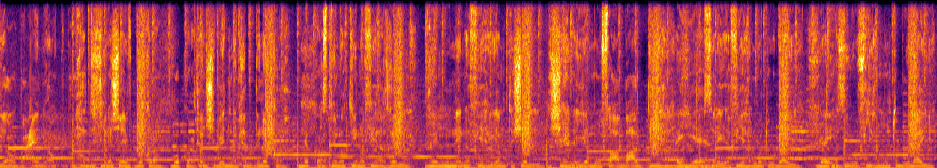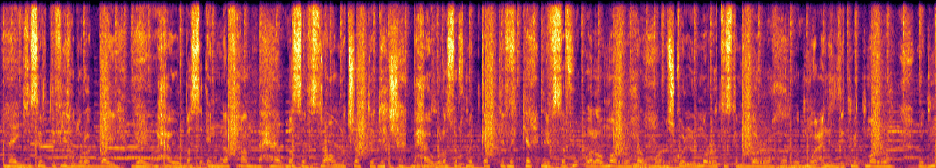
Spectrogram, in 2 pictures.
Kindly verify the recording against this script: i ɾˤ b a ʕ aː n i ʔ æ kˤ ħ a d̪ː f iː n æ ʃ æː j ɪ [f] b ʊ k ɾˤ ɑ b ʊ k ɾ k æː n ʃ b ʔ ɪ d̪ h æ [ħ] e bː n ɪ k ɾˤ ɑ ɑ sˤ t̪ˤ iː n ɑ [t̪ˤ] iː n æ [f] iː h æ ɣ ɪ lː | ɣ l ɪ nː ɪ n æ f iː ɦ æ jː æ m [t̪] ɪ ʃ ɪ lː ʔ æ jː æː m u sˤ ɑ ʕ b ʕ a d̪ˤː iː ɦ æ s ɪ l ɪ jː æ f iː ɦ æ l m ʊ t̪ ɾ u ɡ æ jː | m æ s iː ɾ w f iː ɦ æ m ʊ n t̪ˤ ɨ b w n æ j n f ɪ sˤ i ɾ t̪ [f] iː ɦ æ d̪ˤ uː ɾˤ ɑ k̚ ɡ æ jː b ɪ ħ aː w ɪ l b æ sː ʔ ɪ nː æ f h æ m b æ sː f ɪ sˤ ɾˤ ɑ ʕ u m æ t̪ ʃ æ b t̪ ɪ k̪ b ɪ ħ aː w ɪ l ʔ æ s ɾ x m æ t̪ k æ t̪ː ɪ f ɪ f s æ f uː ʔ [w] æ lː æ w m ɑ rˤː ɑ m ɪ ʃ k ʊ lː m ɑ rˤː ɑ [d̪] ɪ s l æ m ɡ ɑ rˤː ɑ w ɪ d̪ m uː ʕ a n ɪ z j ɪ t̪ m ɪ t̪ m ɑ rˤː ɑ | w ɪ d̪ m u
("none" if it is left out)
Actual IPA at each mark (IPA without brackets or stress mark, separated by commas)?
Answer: f, ħ, t̪ˤ, f, t̪, f, w, t̪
